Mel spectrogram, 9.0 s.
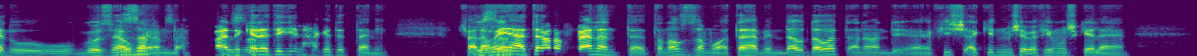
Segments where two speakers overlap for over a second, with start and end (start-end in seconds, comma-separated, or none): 0.8-2.1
